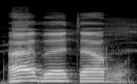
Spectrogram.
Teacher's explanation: ro tafhim yaitu ro yang dimatikan yang sebelumnya fathah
